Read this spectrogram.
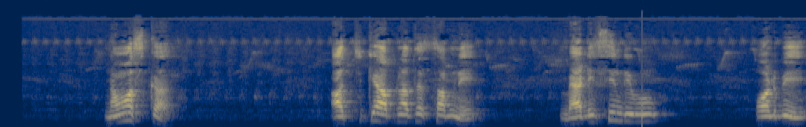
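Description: A middle-aged man speaks calmly and close to the microphone, in short phrases with pauses.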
